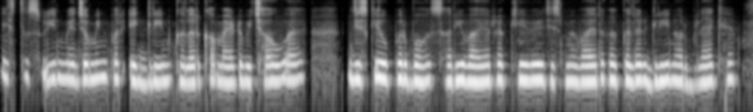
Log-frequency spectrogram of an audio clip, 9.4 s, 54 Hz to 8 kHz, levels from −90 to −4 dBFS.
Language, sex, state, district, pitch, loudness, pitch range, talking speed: Hindi, female, Jharkhand, Ranchi, 225 Hz, -16 LUFS, 215-235 Hz, 185 wpm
